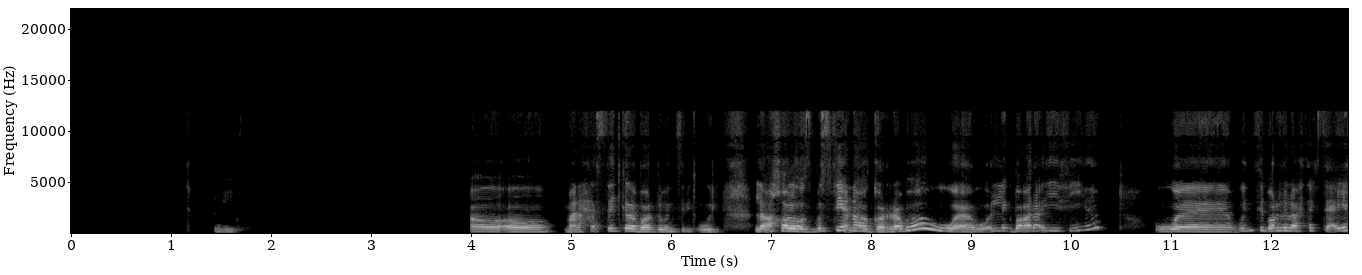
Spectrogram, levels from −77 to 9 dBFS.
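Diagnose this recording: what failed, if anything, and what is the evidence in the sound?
Automatic gain rising in call processing: from 4.0 to 6.6 s speech and background swell together by about 6 dB, a waveform envelope ramping steadily upward.

Automatic gain falling, same call-processing stage: from 6.83 to 9.01 s level sinks about 3 dB, speech and noise floor dimming together across the spectrogram.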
